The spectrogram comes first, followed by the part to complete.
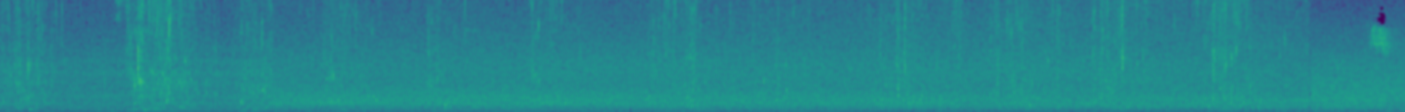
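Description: Shallow river water flowing steadily, an even rush of current.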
